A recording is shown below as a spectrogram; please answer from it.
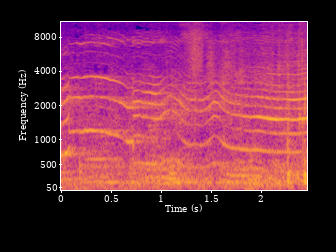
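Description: A small child crying: one long high-pitched wail that wavers up and down in pitch, then settles into a steady held note near the end.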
